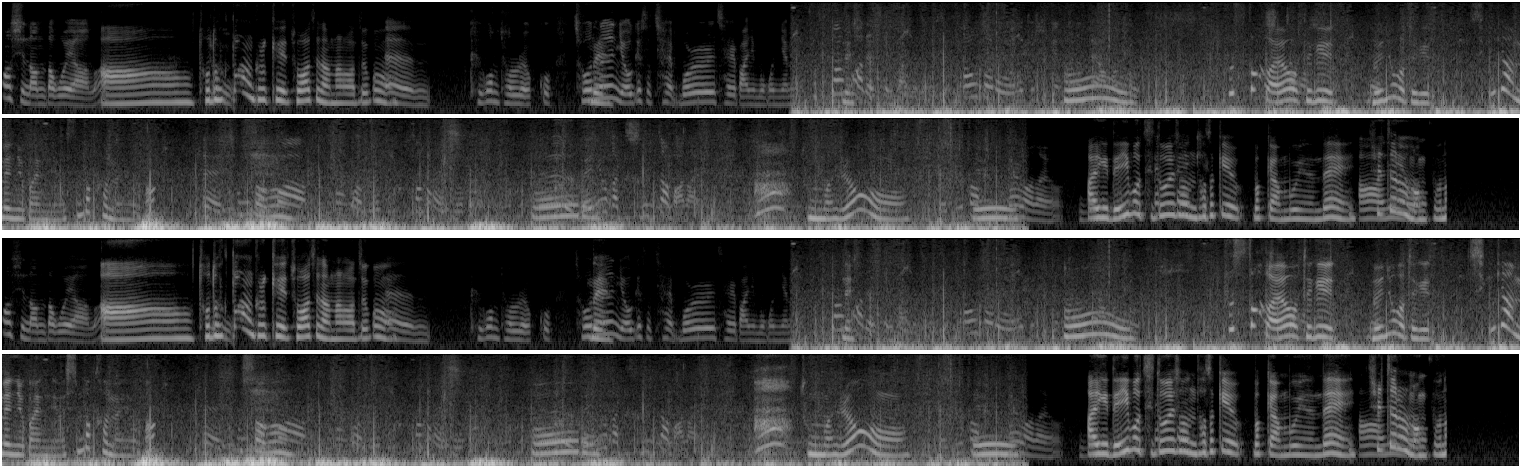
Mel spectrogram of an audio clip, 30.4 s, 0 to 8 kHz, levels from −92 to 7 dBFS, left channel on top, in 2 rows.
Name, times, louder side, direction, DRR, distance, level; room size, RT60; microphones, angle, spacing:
voice 1, 0.0-1.0 2.1-2.3 3.8-4.3 4.7-12.0 12.6-13.8 17.2-20.2 20.5-22.2 24.3-26.5 26.9-27.3 28.7-29.4, left 3 dB, 65° left, 2.7 m, -49 dB
voice 2, 1.0-4.0 5.9-6.1 8.4-8.5 10.6-11.4 12.2-13.3 13.6-14.3 14.7-16.7 17.7-18.1 20.5-21.2 22.7-24.3 24.9-25.4 26.0-28.7 29.0-29.6, right 2 dB, 60° right, 1.7 m, -37 dB
sound 1, 7.9-25.4, equal, ahead, 0.7 m, -30 dB
head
